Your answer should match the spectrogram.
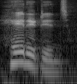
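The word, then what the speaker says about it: heritage: इसे हम प्रोनाउंस कैसे करेंगे? हेरिटेज। जिसमें स्ट्रेस जो है वो एच पर रहेगा।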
